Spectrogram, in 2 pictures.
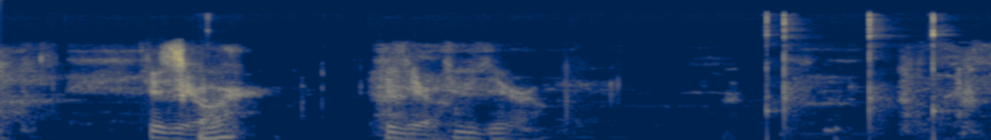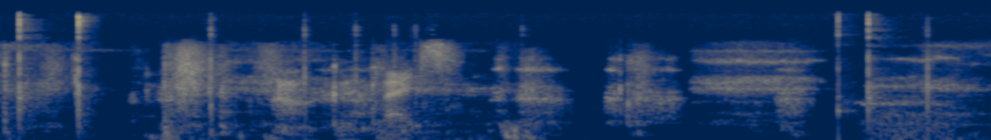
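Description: A ping-pong ball clicks against a paddle and table.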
